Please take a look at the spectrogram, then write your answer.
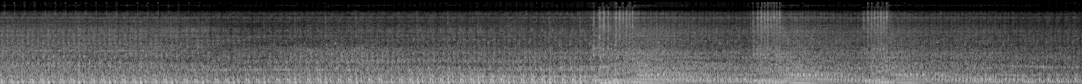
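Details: GT/18 small twin after new ignition system (non-original coil), no choke, low idle, charging working; steady even popping beat with brief throttle blips. Runs better than before, carburetor tune still needed. Normal idle.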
